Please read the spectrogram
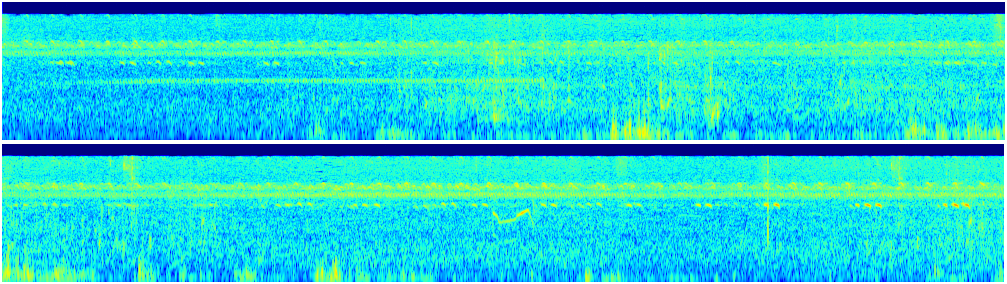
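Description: Salt-marsh ambience: insects keep up a steady high shrill with a fast repeated chirping under it, while soft irregular splashes of shallow water come and go, most of them in the middle. A clear whistled note holds for about two seconds near the start, and a short bird chirp comes late on.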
